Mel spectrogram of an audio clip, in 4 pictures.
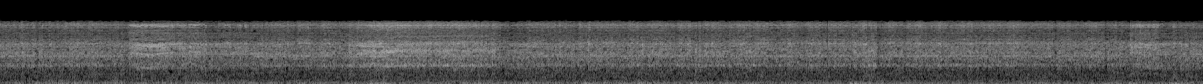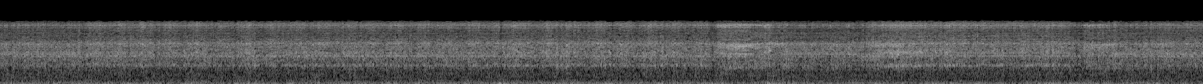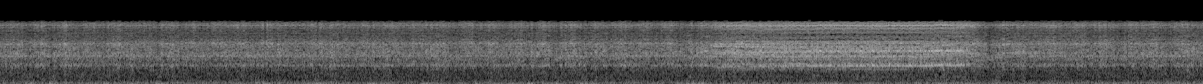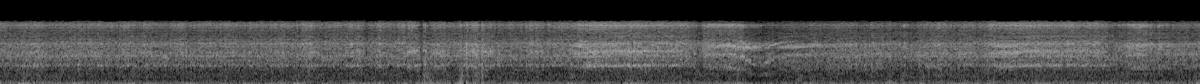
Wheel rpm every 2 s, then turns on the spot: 230, 230, 230, 230, 230, 230, 230, 240, 230, 230, 230, 230, 230, 230, 230, 230, 220, 230, 230, 240, 230, 200, 220, 230.
none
